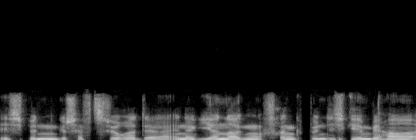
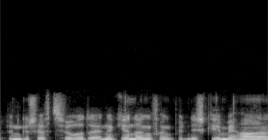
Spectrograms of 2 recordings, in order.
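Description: First: It is spoken slowly and clearly. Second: It is spoken fast and less clearly. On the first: "Vielen Dank für diese Sprachkostprobe" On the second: "Deutlich schneller und sicher auch undeutlicher"

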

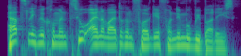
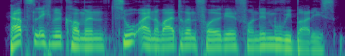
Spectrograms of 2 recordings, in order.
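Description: First: It is said at a faster pace. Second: It is said at a slow pace.

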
